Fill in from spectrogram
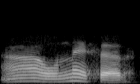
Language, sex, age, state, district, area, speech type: Telugu, male, 18-30, Telangana, Mahabubabad, urban, conversation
